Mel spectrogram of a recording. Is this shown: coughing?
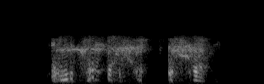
yes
